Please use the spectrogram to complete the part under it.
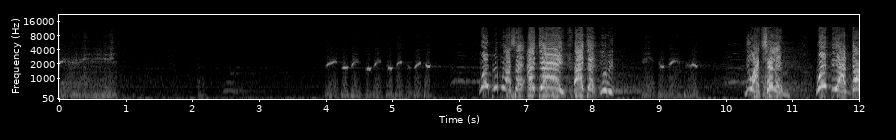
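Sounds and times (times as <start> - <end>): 
person whistling a short bouncy tune: 4.0 - 5.8, 8.8 - 9.7
speech: 6.8 - 8.4, 10.3 - 11.9.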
